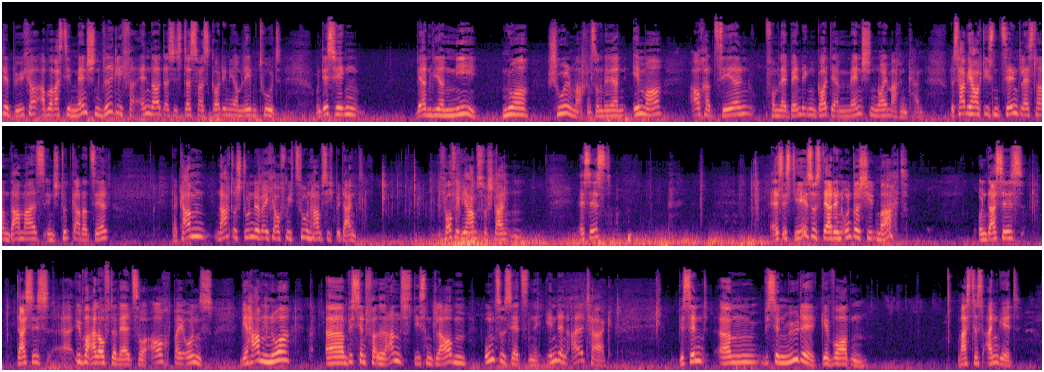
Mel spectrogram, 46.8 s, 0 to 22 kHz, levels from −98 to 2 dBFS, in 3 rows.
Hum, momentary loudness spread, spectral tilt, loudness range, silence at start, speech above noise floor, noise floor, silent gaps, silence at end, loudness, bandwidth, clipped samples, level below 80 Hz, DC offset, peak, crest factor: none; 17 LU; -3 dB/octave; 6 LU; 0 s; 30 dB; -55 dBFS; none; 0.15 s; -24 LUFS; 13 kHz; under 0.1%; -42 dBFS; under 0.1%; 0 dBFS; 26 dB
